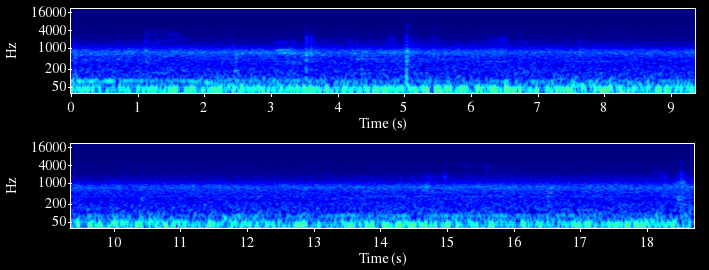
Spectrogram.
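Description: Wind blows through trees outdoors.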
